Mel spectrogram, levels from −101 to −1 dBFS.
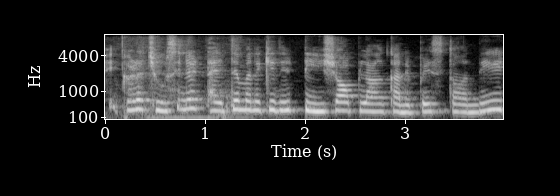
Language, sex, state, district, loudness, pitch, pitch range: Telugu, female, Telangana, Nalgonda, -21 LUFS, 265 Hz, 240-290 Hz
